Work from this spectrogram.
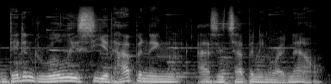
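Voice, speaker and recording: A young man talks through viewer questions in a loose, easygoing way. He hesitates, fills gaps with fillers and trails off into little asides. His voice sits at an ordinary pitch, and music plays clearly behind him. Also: normal speed. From Netherlands. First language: Dutch. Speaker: YouTuber answering viewer questions. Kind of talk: casual Q&A chat. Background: background music.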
